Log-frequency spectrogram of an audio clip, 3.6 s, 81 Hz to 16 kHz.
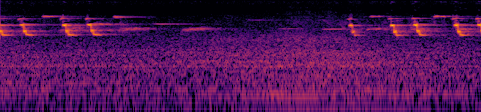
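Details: A Rose-coloured Starling in Bishopston, Bristol, on the morning of 29 November 2014. Sharp high chirps in small bursts, a quiet pause, then more paired chirps at a steady, rapid pace.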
